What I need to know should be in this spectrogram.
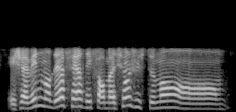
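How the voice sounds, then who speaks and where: A woman speaks fairly slowly in an ordinary speaking voice. Her pitch is fairly high. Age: 40s. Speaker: live streamer. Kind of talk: casual chat. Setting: live stream.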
